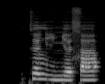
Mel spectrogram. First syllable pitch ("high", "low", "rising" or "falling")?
high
